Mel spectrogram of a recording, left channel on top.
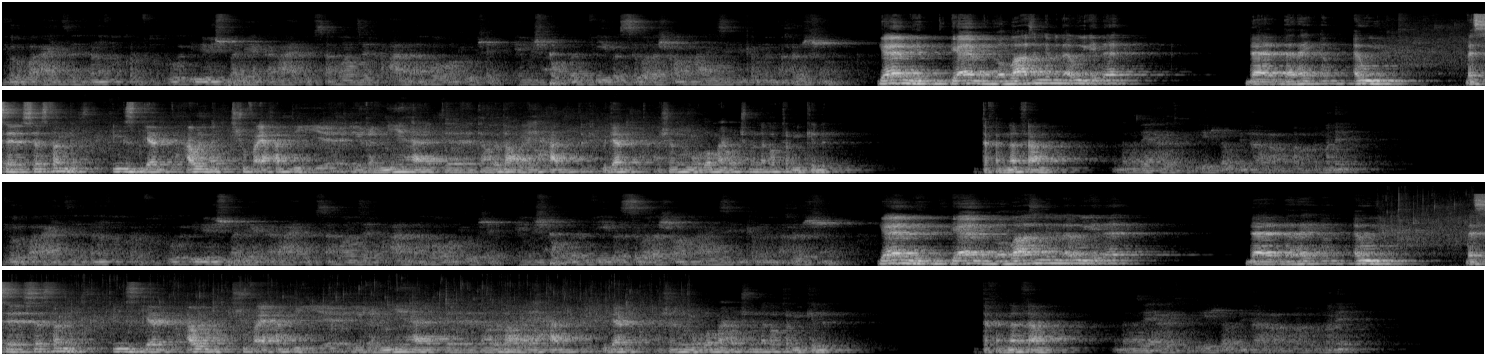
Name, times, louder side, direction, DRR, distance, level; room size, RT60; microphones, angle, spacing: voice 1, 0.0-8.3 25.9-28.3, left 1 dB, 80° left, -9 dB, 1.2 m, -36 dB
voice 2, 8.8-11.2 12.4-13.9 14.6-15.7 15.9-23.2 24.6-25.4, left 2 dB, 30° left, 1 dB, 0.4 m, -24 dB
sound 1, 13.7-21.7, right 2 dB, 30° right, 0.4 m, -42 dB
5.3 x 2.3 x 2.6 m, 1.4 s
head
